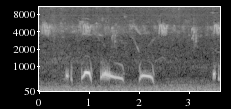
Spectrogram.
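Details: Ground-placed decoy spotted dove coos in low, mellow phrases, brief clipped notes leading into drawn-out falling coos, with faint high chirps from other birds in the background.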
